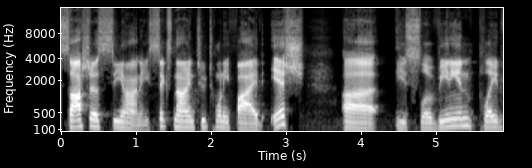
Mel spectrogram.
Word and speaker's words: Sasa Ciani: a Slovenian big man Sasha siani is how I was told at least that we were pronouncing this I know Tom Eiser is probably listening to this podcast so Tom if I got it wrong that's on you it's Sasha siani 69225-ish uh he's Slovenian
